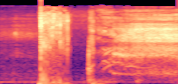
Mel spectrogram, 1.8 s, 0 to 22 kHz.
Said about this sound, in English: 10 hours of farts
